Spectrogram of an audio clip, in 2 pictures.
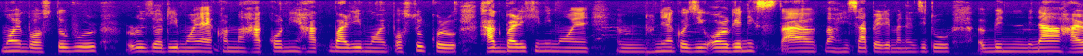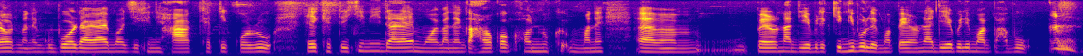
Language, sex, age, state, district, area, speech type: Assamese, female, 45-60, Assam, Dibrugarh, rural, spontaneous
